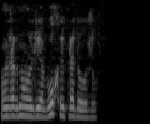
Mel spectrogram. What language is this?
Russian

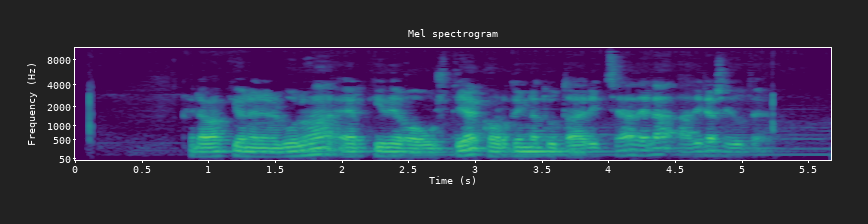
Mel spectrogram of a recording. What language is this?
Basque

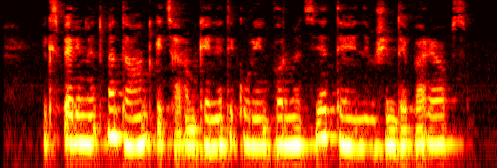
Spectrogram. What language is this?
Georgian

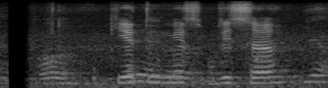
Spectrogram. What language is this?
Nepali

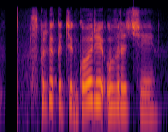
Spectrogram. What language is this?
Russian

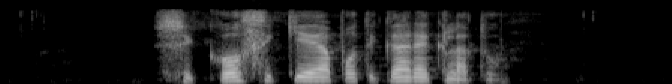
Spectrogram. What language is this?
Greek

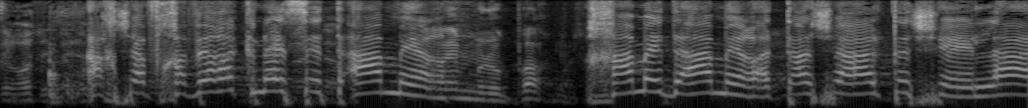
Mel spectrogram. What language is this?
Hebrew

